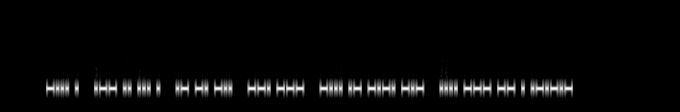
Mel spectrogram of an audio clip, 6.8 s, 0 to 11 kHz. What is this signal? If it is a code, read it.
Morse code, heard as a keyed tone, about 50 wpm, 700 Hz. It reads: BE WISE AND GO BACK HOME.
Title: Sentences from Top 1600 Words 50wpm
